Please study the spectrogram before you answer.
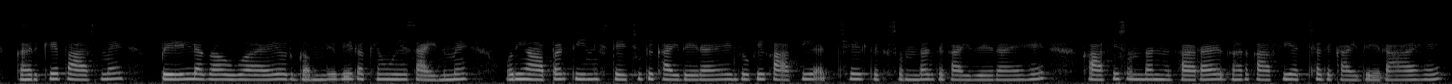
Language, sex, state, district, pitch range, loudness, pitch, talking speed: Hindi, female, Chhattisgarh, Jashpur, 220-240 Hz, -38 LUFS, 230 Hz, 185 wpm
